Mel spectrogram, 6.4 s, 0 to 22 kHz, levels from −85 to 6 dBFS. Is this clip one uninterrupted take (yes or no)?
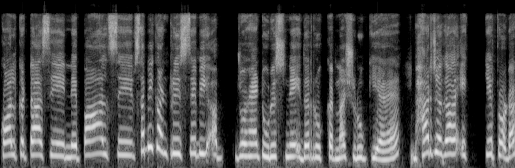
no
